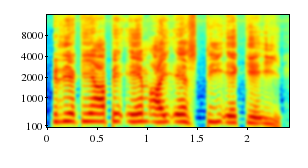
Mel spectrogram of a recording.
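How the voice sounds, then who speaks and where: A man's voice: extremely high pitch, normal speed, a little mellow, clear, resonant tone, dry recording. Male online teacher, patient drill style, spells letters then answers his own questions, dry close sound. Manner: keeps addressing viewers as friends. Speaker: English teacher. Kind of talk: online classroom lesson.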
